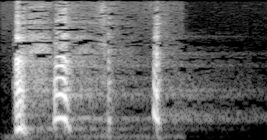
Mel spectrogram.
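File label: heh heh, female; smite; voicepack; hera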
